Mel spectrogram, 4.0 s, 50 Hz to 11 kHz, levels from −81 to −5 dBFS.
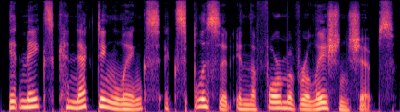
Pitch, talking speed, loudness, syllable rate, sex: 165 Hz, 150 wpm, -17 LUFS, 4.8 syllables/s, male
